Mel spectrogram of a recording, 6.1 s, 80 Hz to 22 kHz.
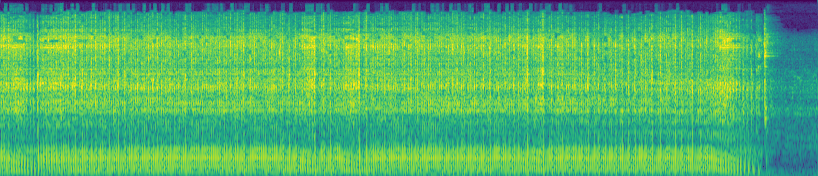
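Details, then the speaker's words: Vintage Stihl 020 top-handle chainsaw after plug wire replacement: screams steadily at high revs then cuts out abruptly, as if switched off; intermittent cutout, owner thinks it is not fuel-related. "See, you can hear it cutting out."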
